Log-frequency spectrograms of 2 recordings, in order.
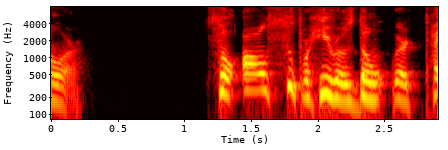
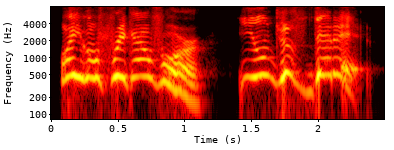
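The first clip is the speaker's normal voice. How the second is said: incredulous rebuke; 12 semitones higher, faster than usual. Real, not acted. Rebuking listeners for freaking out.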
